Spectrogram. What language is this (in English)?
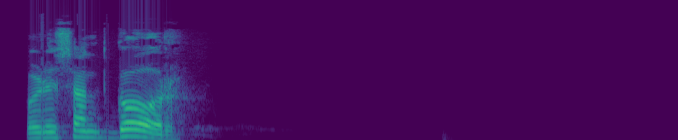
Gawar-Bati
